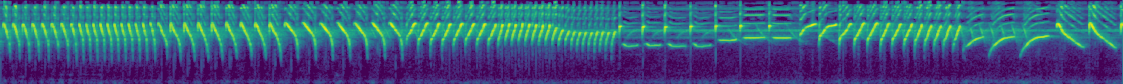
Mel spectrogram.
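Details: Long, lively canary song used to stimulate other canaries and tutor young or silent birds: rapid high rolling trills of repeated notes, then short buzzy phrases, ringing clear notes and sweeping downslurred whistles, with no other sounds.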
